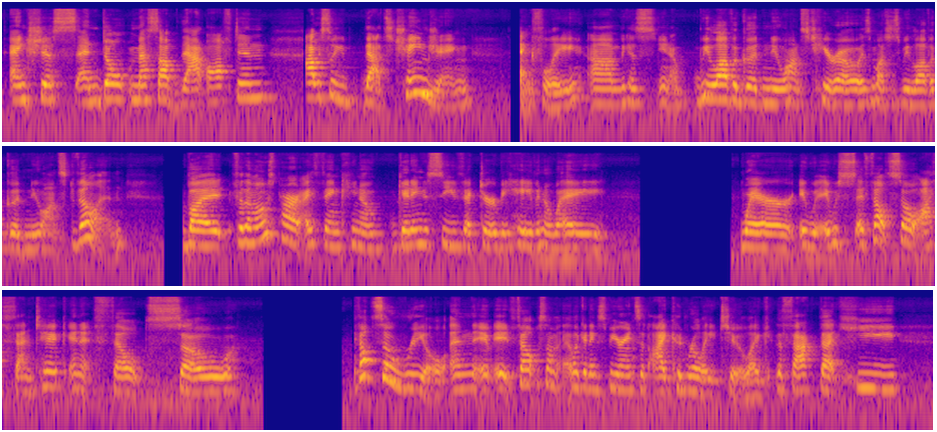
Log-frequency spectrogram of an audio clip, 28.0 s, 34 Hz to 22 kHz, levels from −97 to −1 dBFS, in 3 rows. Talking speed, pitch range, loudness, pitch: 175 wpm, 200-255 Hz, -23 LUFS, 225 Hz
